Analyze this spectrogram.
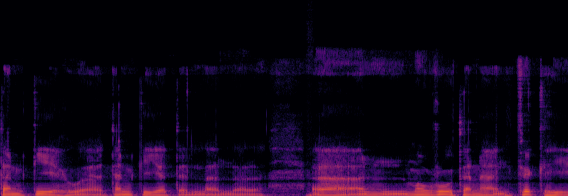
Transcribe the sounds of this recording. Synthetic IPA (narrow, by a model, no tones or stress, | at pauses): t̪ankiːhw̰t̪ankɪja̰ | mawɾuːθhanalfɪkhi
